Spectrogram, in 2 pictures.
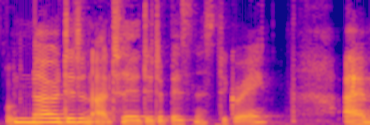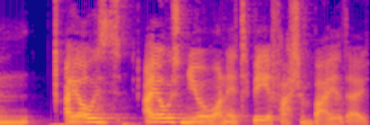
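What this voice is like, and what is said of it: Northern English accent. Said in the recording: “I'm a northerner, which you can probably tell by my accent”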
